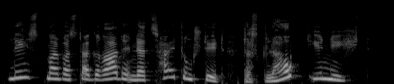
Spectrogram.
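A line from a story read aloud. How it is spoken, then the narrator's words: Excited calling out. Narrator (German): rief Lilith aufgeregt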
